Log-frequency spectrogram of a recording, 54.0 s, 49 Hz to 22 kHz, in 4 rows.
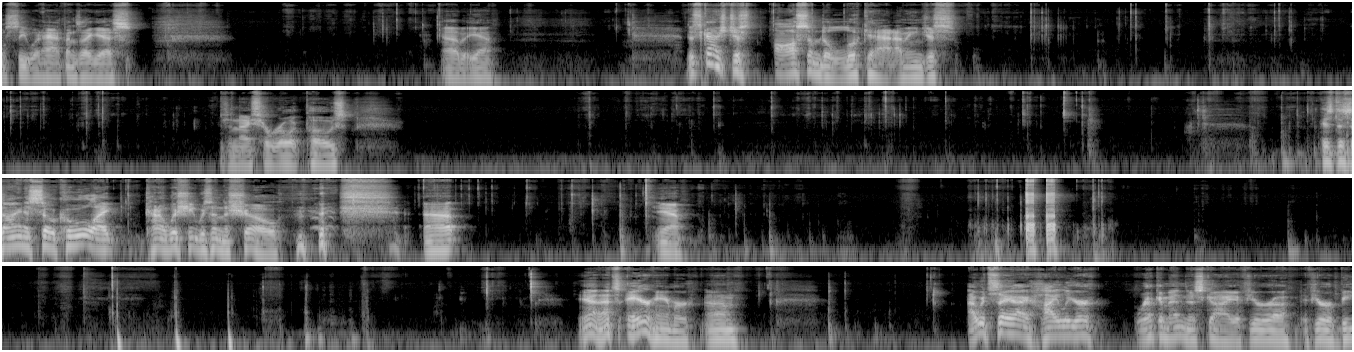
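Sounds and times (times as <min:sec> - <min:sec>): plastic figure clicks: 0:37.2 - 0:38.0.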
